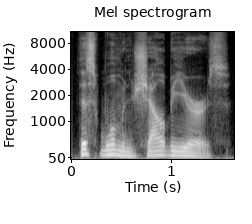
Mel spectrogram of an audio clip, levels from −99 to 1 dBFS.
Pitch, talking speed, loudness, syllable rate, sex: 105 Hz, 185 wpm, -18 LUFS, 4.2 syllables/s, male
